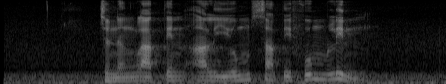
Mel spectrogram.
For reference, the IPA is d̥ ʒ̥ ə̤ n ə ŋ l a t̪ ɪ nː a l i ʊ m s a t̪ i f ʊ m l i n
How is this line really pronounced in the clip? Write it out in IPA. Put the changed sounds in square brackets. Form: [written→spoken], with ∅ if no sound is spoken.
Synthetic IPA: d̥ ʒ̥ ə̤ n ə ŋ l a t̪ ɪ [nː→n] a l i ʊ m s a t̪ i f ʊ m l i n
